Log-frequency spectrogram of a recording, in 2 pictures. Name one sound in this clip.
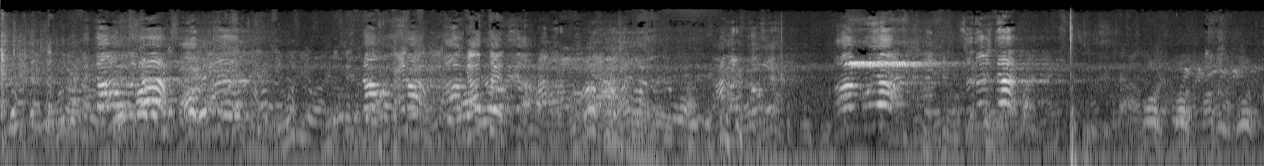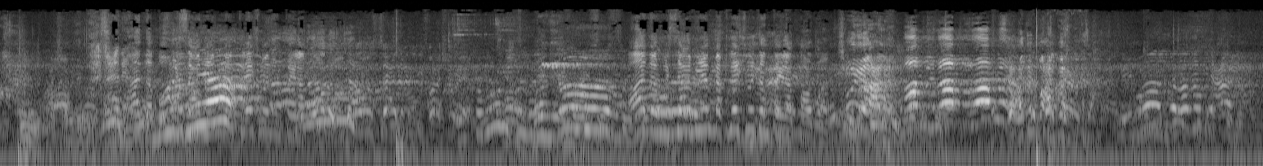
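Men shout and call out to each other across a field outdoors.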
